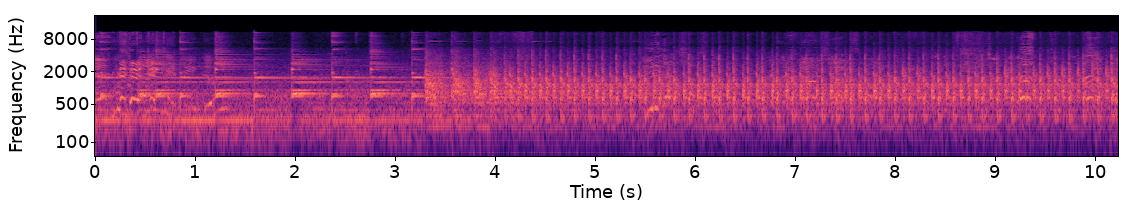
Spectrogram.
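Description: Chinese lion dance percussion. For the first three seconds, cymbals and gong ring with strokes on a steady beat and a voice over them. About three seconds in, the lion drum, cymbals and gong break into a fast, even roll of rapid strokes, with the cymbals loudest.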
